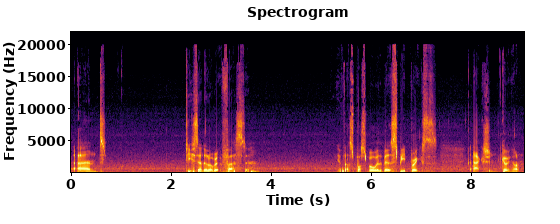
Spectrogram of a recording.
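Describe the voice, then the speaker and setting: A man's voice: medium pitch, creaky, fairly bright tone, a little hiss or hum, low-quality recording. A young man, chatting casually while streaming a flight sim, thinking aloud and talking to viewers, with a sore throat. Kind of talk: casual live-stream commentary.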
